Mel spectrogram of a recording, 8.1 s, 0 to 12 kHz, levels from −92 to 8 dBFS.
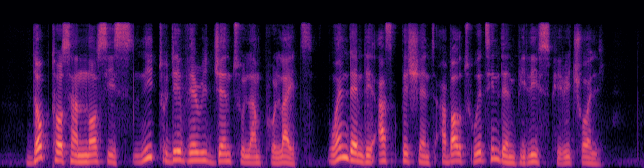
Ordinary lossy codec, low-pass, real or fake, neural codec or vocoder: none; 7.2 kHz; fake; codec, 16 kHz, 0.8 kbps, ZipCodec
